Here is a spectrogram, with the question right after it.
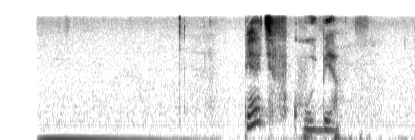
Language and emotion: Russian, positive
